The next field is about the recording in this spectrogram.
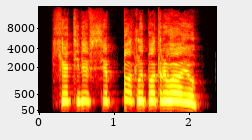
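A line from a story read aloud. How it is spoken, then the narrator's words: Shrieking. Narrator (Russian): визжала зайка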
